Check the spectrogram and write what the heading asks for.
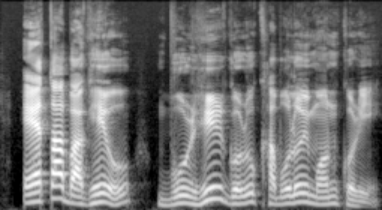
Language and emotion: Assamese, neutral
